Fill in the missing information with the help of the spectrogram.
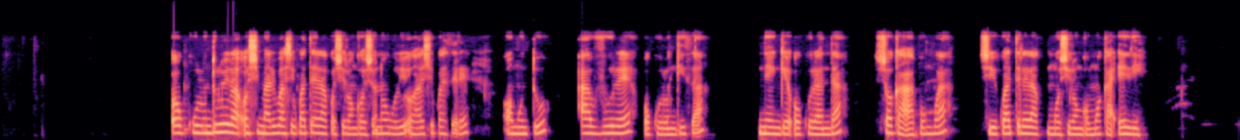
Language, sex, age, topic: Oshiwambo, female, 25-35, finance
